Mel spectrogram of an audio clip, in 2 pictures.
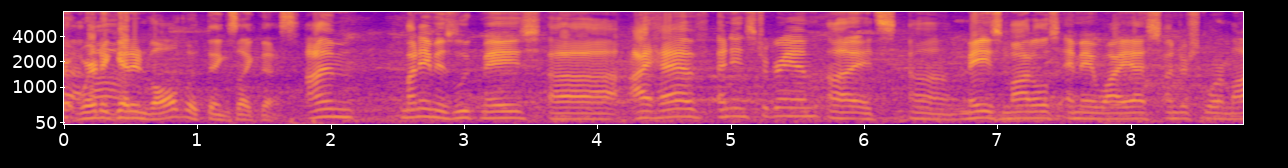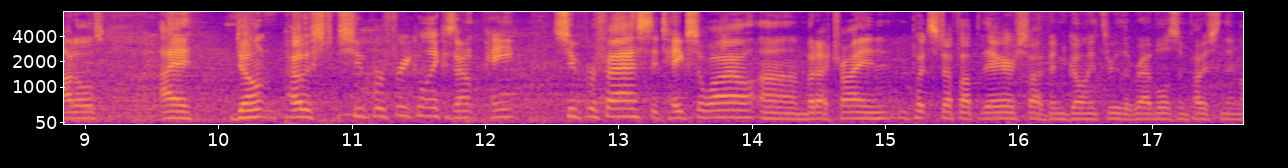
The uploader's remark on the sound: Steal the mic and wander around STEAM into Star Wars, a convention experience. Has built at our local high school that's free for the community to experience. Come listen in to vendors, cosplayers, and gamers share their hobbies and passions.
